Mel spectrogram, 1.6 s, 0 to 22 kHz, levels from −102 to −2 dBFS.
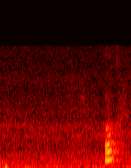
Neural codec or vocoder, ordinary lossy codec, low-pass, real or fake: vocoder, 44.1 kHz, 128 mel bands every 256 samples, BigVGAN v2; AAC, 48 kbps; 7.2 kHz; fake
